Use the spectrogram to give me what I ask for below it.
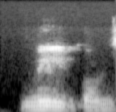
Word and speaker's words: Milcom: pero también juran por Milcón o Milcom, no sé cómo Sí, se pronuncia. Milcom, sí, pero no tiene tilde al final.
